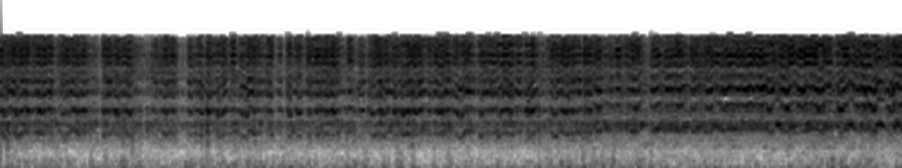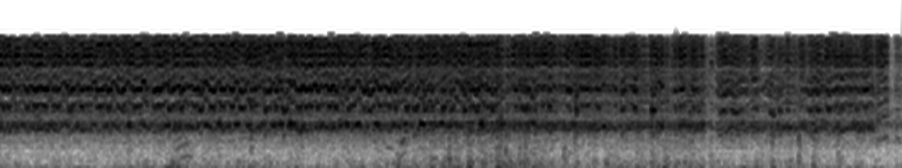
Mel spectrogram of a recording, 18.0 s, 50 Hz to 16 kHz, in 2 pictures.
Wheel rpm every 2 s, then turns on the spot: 200, 200, 200, 220, 210, 210, 210, 230, 190.
none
